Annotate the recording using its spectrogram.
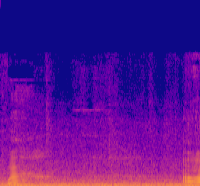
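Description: Steady low hum of a supermarket's refrigerated produce display case, its fans and cooling running, over faint store background noise.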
